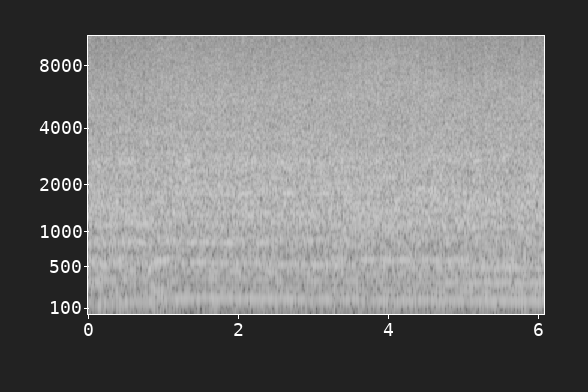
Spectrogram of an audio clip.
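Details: 1983 Evinrude 50hp outboard, carbs being serviced, throttle linkage with lost motion having no effect on idle: fast steady buzzing drone that won't drop back, nearly runaway; high idle.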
